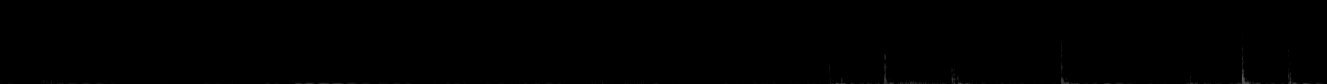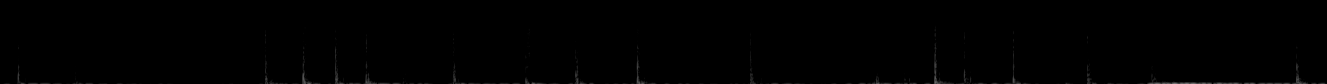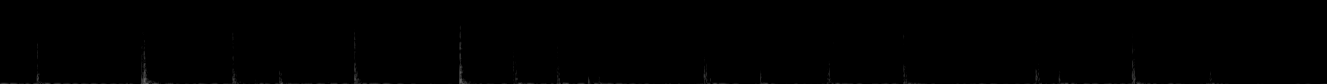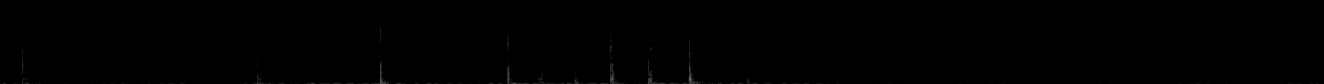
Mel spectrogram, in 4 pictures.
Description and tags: FOOTSTEPS WOOD FLOOR
Some footsteps recorded on a wooden flor, not very hard.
